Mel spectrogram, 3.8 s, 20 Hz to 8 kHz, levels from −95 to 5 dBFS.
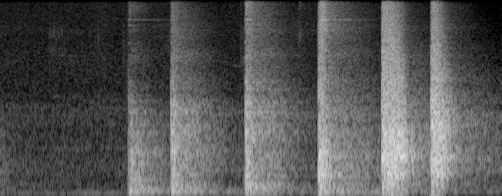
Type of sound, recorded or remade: recorded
